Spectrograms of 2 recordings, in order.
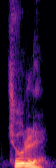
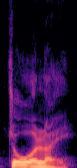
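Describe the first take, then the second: First: The name uses the Korean character reading. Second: The name uses the Chinese pronunciation.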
